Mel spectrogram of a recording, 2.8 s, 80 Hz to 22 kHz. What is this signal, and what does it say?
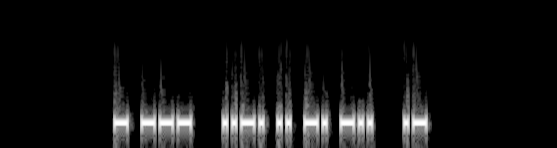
Morse code, heard as a keyed tone, about 52 wpm, 700 Hz. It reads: TO FIND A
